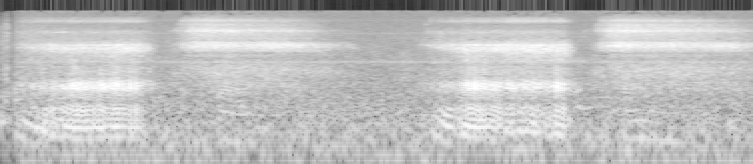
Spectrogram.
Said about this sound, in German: so gut, dass die ersten Kleinkinder schon nach zehn Minuten friedlich schnarchen und sogar die größeren bei leise säuselnder Hintergrundmusik nur noch flüstern.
